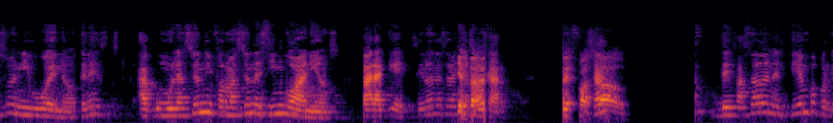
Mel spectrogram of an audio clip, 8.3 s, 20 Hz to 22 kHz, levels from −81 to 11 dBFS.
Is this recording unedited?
yes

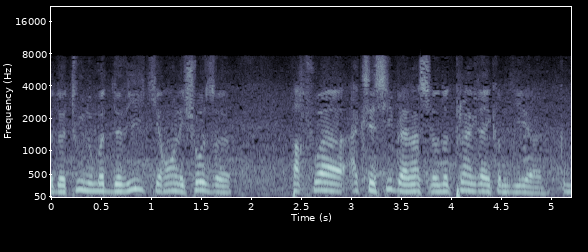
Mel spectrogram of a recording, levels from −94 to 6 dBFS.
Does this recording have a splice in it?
yes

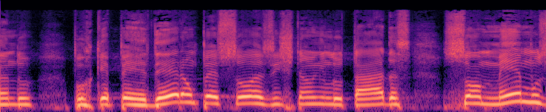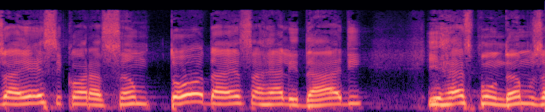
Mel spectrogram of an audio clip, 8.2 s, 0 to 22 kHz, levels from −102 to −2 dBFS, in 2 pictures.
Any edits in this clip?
no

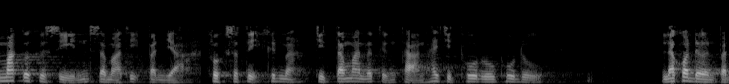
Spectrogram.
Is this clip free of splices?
no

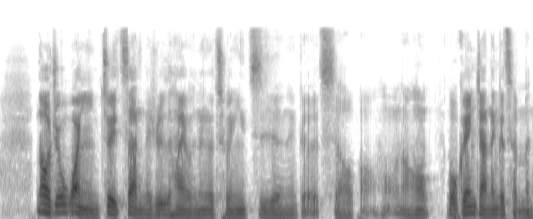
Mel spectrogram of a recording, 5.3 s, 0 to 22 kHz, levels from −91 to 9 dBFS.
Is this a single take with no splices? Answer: no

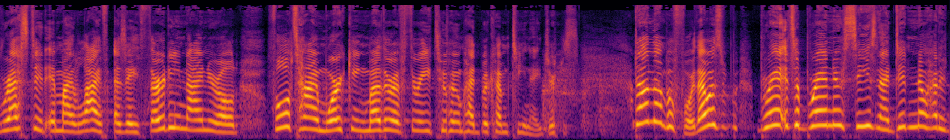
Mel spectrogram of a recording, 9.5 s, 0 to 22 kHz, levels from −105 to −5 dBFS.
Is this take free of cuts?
no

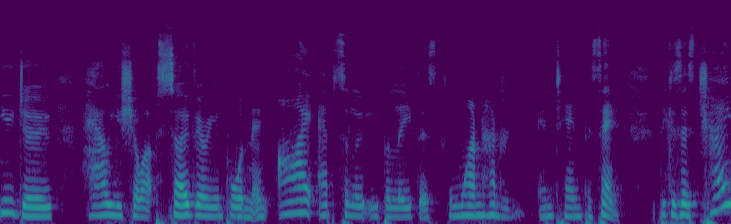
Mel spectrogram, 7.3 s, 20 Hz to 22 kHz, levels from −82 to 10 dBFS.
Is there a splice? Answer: yes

